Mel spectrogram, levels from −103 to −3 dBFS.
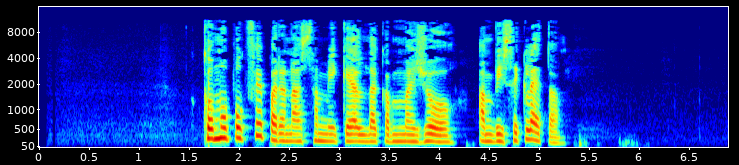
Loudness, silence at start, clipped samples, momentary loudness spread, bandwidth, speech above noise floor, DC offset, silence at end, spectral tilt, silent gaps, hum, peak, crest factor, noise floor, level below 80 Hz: -22 LUFS; 1.65 s; under 0.1%; 11 LU; 11.5 kHz; 62 dB; under 0.1%; 1.7 s; -5.5 dB/octave; none; none; 0 dBFS; 24 dB; -82 dBFS; -70 dBFS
